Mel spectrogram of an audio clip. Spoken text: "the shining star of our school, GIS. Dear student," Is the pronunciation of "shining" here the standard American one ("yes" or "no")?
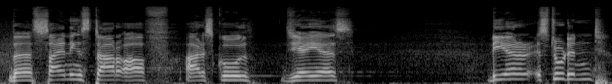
no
